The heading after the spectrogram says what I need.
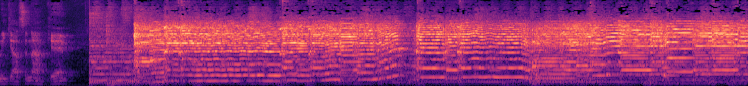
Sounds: electric guitar
plucked string instrument
music
guitar
speech
strum
musical instrument

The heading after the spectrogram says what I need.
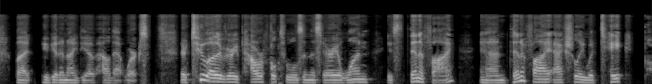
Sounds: speech

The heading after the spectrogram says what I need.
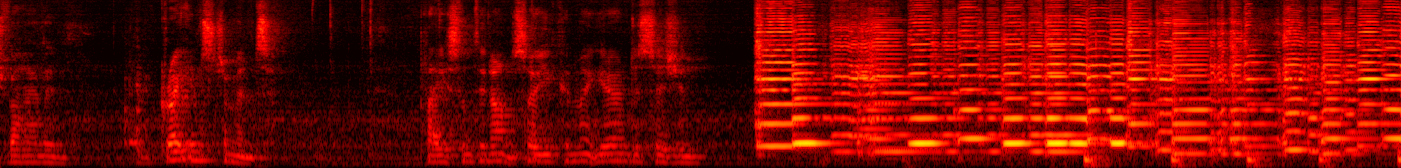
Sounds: speech
violin
music
musical instrument

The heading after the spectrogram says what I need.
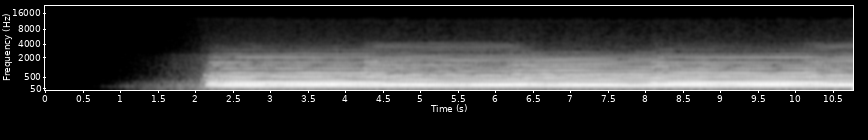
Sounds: organ
music
musical instrument
keyboard (musical)

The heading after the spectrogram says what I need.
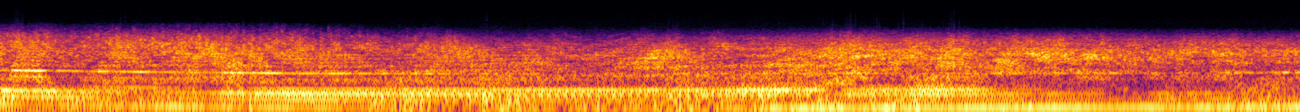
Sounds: airplane flyby

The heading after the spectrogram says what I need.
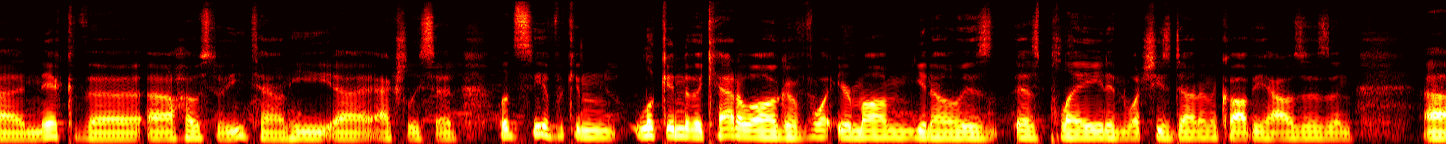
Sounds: speech

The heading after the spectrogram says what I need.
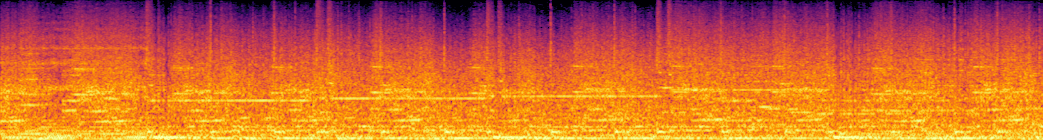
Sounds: music

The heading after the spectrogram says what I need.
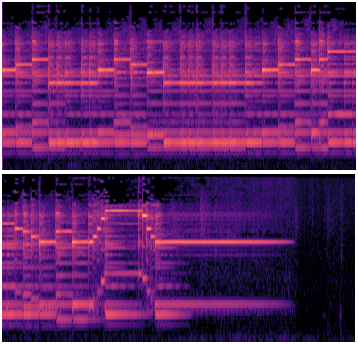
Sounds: music

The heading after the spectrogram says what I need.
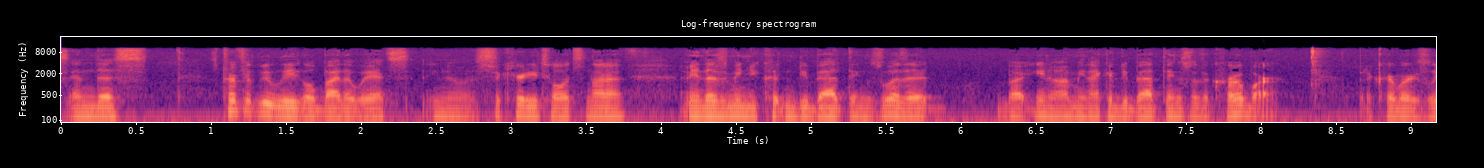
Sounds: speech

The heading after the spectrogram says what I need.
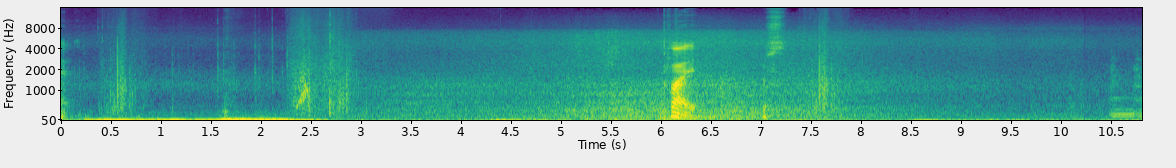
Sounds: speech

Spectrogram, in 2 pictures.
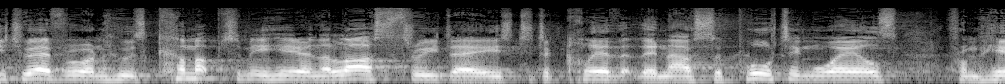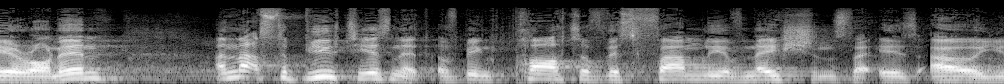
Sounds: speech
monologue
male speech

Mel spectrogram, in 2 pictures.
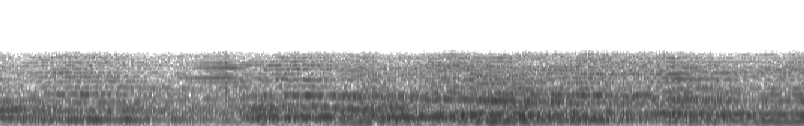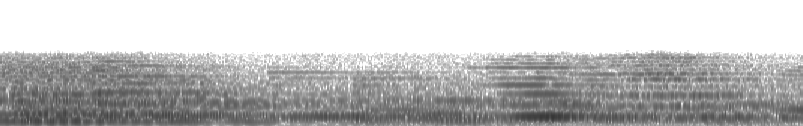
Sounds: violin
music
musical instrument

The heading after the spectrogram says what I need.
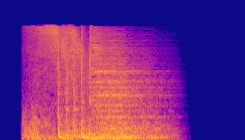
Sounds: music

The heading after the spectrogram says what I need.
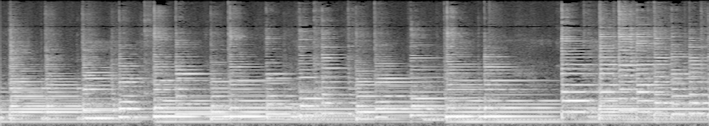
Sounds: musical instrument
plucked string instrument
guitar
music

